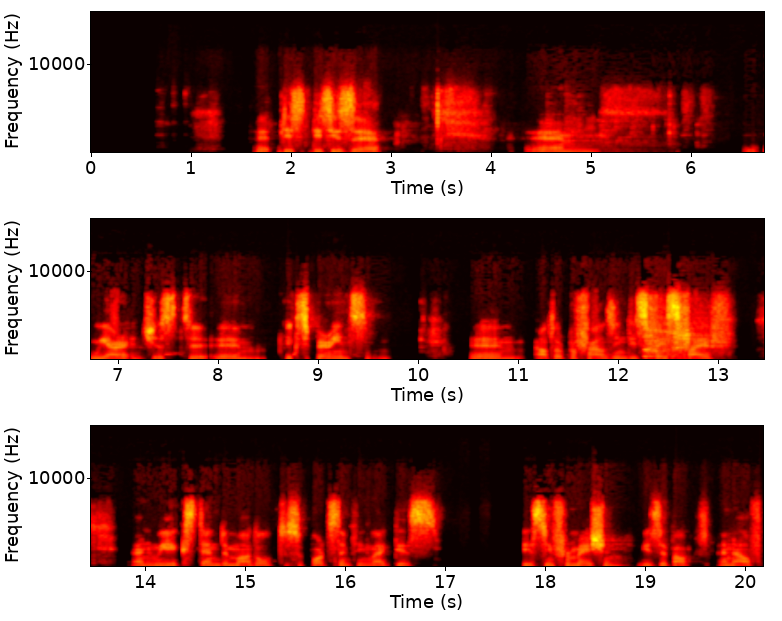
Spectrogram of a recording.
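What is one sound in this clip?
A man speaks calmly and steadily into a close microphone.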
